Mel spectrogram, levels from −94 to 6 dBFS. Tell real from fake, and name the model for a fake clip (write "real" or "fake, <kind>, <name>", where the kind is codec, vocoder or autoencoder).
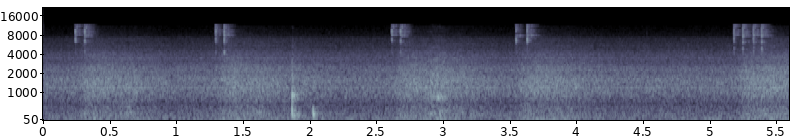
real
